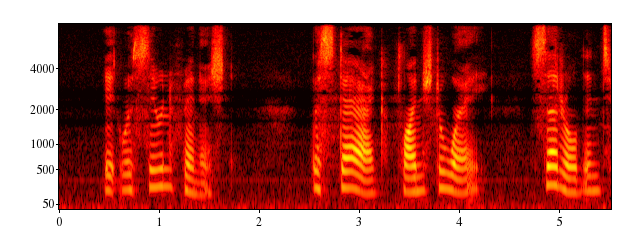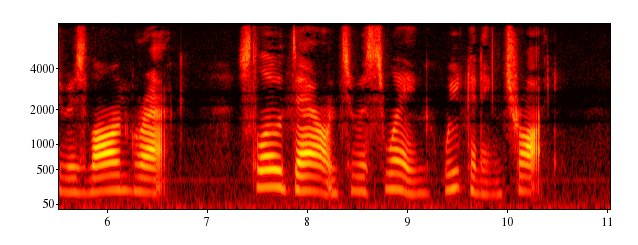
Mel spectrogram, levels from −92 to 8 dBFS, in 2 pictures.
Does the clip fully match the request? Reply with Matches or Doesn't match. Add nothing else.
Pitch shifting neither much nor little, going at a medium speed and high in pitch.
Doesn't match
